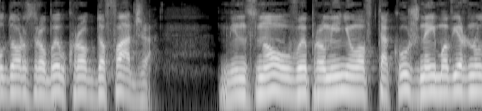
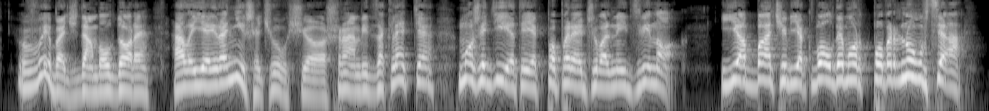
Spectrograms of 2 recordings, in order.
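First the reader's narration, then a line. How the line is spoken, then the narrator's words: Shouting. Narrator (Ukrainian): закричав Гаррі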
